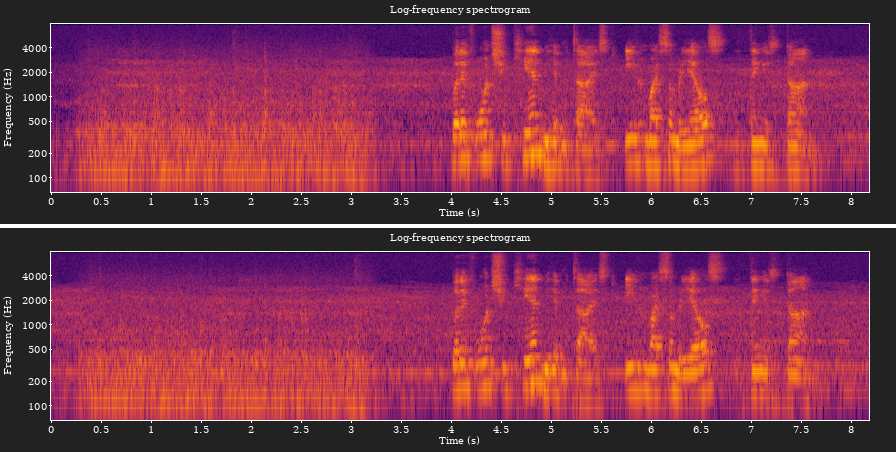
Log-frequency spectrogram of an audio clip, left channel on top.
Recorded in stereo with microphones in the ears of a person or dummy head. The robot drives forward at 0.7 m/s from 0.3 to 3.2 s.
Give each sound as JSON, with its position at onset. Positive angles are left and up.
{"t": 4.0, "sound": "a man speaking", "side_deg": 25, "distance_m": 1.9}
